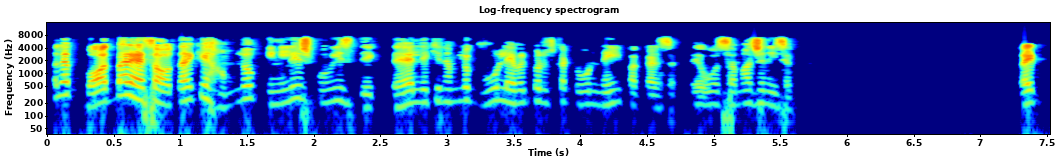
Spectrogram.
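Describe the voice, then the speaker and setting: A man's voice: high voice, a little fast, bright, forceful tone, no echo, dull audio. A man teaching a lecture class in a conversational way, often putting questions to his students.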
